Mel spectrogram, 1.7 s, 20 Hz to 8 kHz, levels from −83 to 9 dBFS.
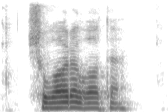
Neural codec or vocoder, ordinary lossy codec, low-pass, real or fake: vocoder, 44.1 kHz, 80 mel bands, Vocos; Opus, 24 kbps; 7.2 kHz; fake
